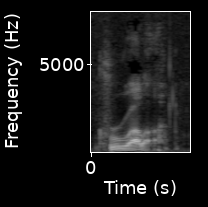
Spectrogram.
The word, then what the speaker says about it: Cruella: How was that pronounced? Cruella.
